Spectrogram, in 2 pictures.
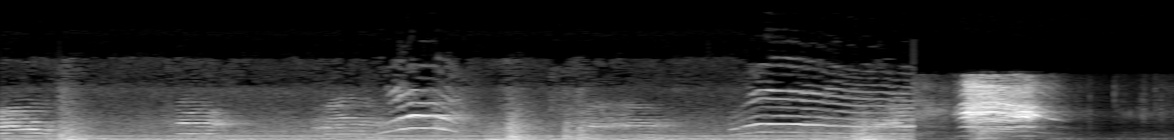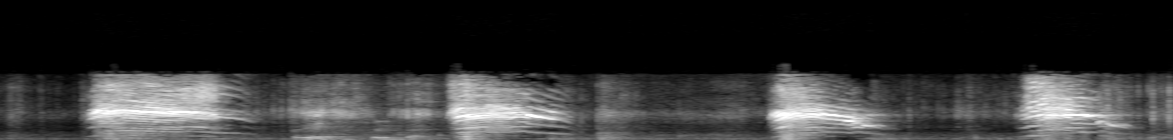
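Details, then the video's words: Cats and kittens meowing indoors: several softer, wavering meows over a low hum at first, then a run of five loud, bright meows spaced about one and a half seconds apart with silence between. "So many cute Kittens meowing"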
